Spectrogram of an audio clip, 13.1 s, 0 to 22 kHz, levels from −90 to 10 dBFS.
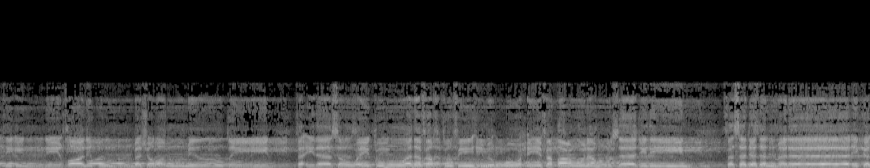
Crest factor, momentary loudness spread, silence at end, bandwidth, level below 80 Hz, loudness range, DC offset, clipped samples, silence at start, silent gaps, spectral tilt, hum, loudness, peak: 14 dB; 7 LU; 0 s; 11.5 kHz; -60 dBFS; 4 LU; 0.3%; under 0.1%; 0 s; none; -3 dB/octave; none; -21 LUFS; -6 dBFS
